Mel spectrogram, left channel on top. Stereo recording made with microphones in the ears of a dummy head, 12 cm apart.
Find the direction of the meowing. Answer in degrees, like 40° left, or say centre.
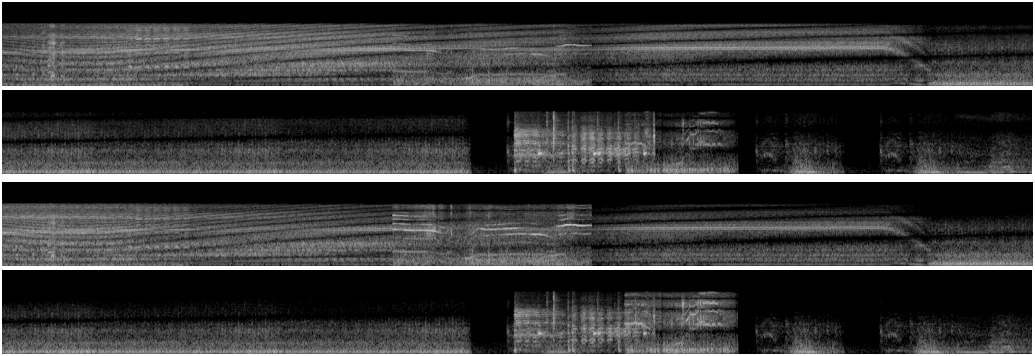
60° right.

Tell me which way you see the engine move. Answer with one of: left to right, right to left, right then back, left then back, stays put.
right to left.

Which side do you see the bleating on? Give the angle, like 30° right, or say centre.
30° left.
